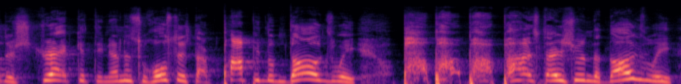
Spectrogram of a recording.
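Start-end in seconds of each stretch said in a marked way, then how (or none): 3.0-4.0 gunshot noises. Retold or imitated. Imitating gunshots.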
